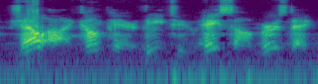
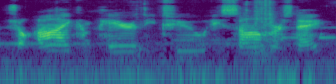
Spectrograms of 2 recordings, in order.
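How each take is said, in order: First: Stress falls on every first syllable of pairs. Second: Stress falls on every second syllable. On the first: The speaker calls it wrong. "read in the opposite meter" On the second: The speaker calls it right. "my pronunciation matches the poetic meter"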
